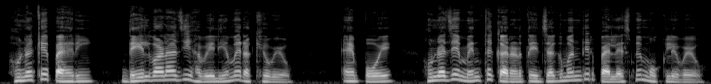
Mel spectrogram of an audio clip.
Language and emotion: Sindhi, neutral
